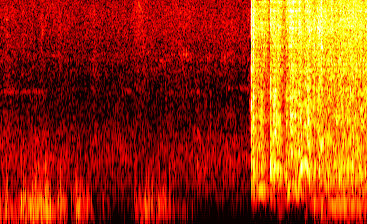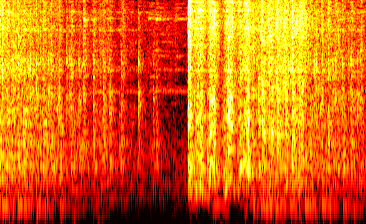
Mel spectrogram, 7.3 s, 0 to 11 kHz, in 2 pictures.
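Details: Craftsman YT4000 lawn tractor, after sitting in a barn for years, catches right away on each restart and runs smoothly with no misfire. A little knock is heard at one start, and it needs only a cleanup and maybe a carburetor clean.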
